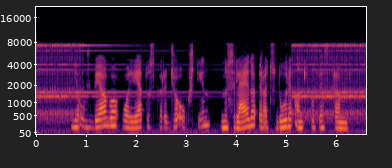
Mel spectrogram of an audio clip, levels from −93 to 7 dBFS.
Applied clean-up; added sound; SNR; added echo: none; Telephone; 8 dB; none.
